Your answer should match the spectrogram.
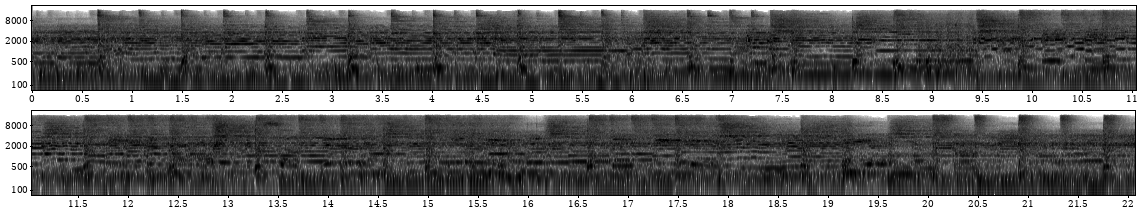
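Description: A rock band playing live, loud and continuous: electric guitar over a drum kit with cymbals.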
